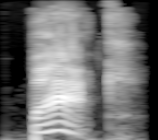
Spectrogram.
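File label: "back", American English; gcompris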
